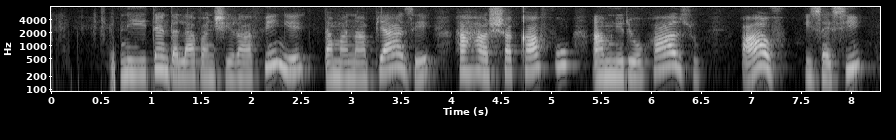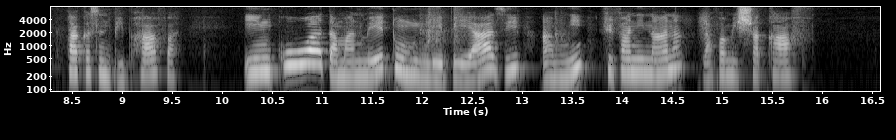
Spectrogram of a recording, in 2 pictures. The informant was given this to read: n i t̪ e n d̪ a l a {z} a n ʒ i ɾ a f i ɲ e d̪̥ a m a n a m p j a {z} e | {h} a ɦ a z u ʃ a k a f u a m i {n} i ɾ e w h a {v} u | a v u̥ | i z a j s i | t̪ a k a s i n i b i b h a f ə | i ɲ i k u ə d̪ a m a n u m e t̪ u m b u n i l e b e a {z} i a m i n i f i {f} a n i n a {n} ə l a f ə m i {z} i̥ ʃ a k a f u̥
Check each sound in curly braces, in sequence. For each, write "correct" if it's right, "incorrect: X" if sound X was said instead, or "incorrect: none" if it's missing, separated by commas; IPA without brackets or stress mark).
incorrect: v, correct, correct, correct, incorrect: z, correct, correct, correct, incorrect: s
